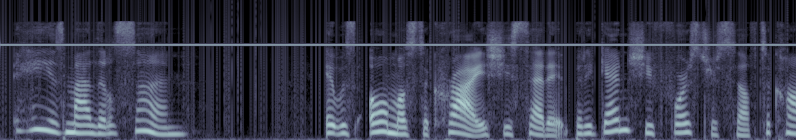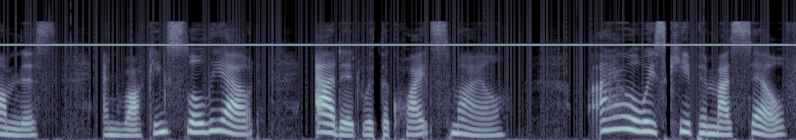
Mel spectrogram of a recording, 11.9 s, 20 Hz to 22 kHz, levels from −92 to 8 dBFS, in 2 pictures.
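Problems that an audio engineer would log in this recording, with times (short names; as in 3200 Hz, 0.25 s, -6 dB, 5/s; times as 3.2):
crackle 69/s -28 dBFS
tone 5900 Hz -28 dBFS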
